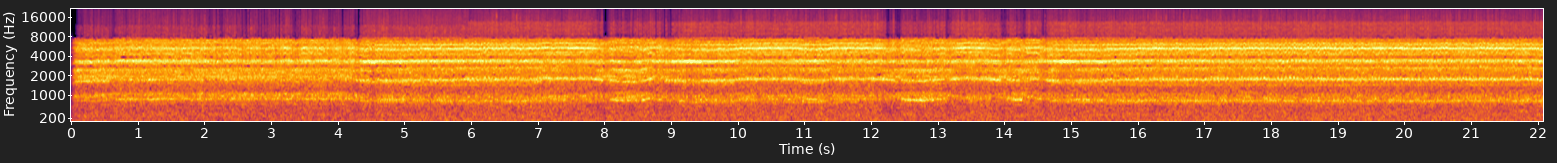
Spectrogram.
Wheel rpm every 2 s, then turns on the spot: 220, 230, 220, 220, 220, 230, 230, 220, 210, 210, 210.
none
